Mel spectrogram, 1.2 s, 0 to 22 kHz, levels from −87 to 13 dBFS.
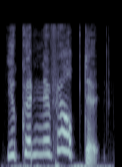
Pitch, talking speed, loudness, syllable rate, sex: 325 Hz, 245 wpm, -17 LUFS, 6.5 syllables/s, female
